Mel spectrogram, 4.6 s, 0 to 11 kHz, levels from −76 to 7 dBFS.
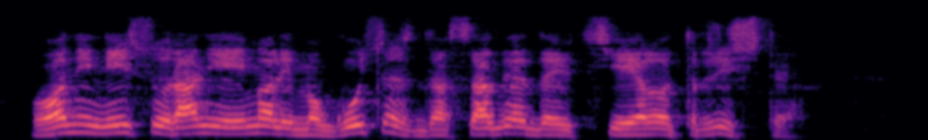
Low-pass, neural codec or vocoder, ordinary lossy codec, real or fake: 7.2 kHz; none; MP3, 96 kbps; real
